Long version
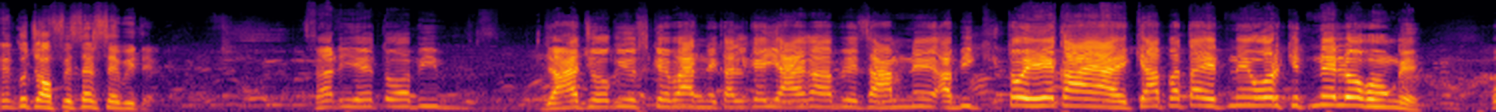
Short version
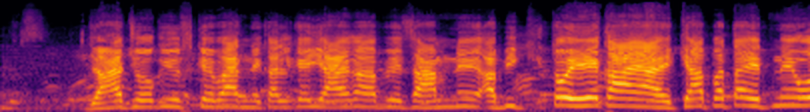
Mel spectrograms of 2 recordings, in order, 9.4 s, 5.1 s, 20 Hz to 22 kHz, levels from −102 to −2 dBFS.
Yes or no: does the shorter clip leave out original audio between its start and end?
no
